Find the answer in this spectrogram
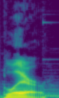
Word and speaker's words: Bel Air: Because it's spelled like Bel Air. Yeah, it's Bel Air Road. But they pronounce it Blair.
